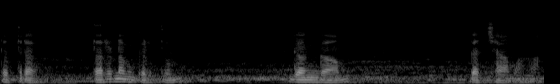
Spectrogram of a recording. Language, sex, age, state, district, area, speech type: Sanskrit, male, 30-45, West Bengal, Murshidabad, urban, spontaneous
